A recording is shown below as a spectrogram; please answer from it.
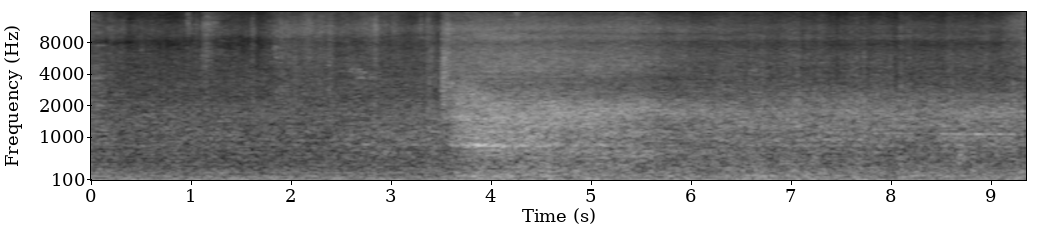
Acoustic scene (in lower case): car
